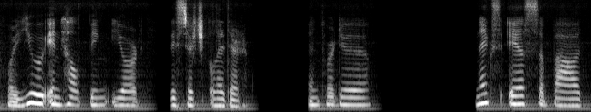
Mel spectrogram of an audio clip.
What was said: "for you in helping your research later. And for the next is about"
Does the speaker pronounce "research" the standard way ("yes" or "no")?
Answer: yes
